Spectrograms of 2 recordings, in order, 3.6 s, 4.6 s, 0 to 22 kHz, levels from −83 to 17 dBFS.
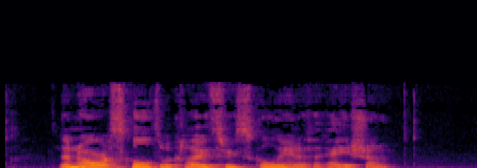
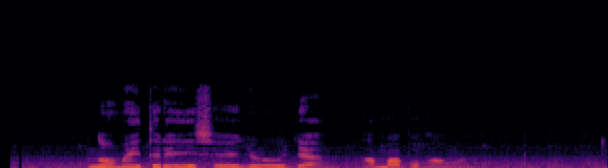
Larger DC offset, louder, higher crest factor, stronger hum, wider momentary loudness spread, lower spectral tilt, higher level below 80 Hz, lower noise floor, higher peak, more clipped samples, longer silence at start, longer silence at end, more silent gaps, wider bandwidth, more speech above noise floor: neither; first, -20 LUFS vs -31 LUFS; about the same, 18 dB vs 18 dB; neither; second, 12 LU vs 23 LU; about the same, -6.5 dB/octave vs -7 dB/octave; first, -56 dBFS vs -76 dBFS; first, -56 dBFS vs -52 dBFS; first, -2 dBFS vs -14 dBFS; neither; first, 0.45 s vs 0.1 s; first, 0.65 s vs 0 s; neither; about the same, 11.5 kHz vs 11 kHz; first, 38 dB vs 21 dB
